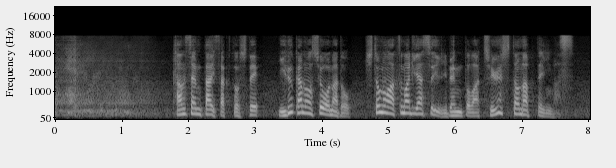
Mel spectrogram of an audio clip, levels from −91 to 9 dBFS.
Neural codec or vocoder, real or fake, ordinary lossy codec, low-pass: codec, 16 kHz, 1 kbps, FunCodec, trained on LibriTTS, 50 frames a second; fake; none; none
